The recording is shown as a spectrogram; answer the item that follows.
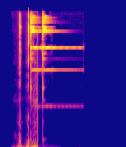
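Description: Subscribe-button animation sound effect: a few quick mouse clicks, then a short, bright notification-bell ding that rings for about a second before fading out.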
